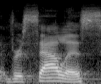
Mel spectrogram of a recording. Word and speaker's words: Versailles: very expensive so I bought in versales which is Versailles but that's how they say it yes quote unquote so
